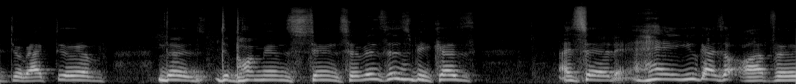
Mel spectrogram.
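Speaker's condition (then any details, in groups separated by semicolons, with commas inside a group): Cerebral palsy; since birth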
